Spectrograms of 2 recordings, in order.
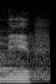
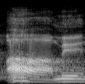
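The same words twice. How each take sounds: First: The word is held for a normal length. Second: The word is stretched out very long. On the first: "Itu masih standar" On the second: "nah itu kesel tuh imam, lama banget"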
